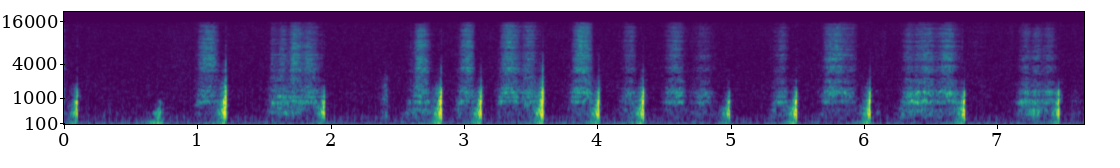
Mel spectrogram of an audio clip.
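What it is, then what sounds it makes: Chalk writing on a chalkboard. A blue chalk stick held in the fingertips writes text on a large, flat green chalkboard. Soft, breathy scratching strokes alternate with short, sharp clicks as the chalk taps and drags across the board. The strokes have a hissy, bright texture.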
